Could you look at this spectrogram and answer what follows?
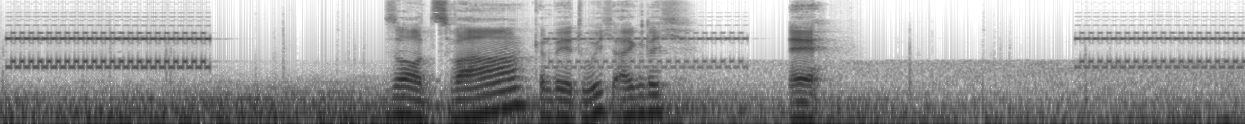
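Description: A telephone rings in the horror video game Is Simon There?, with a steady electronic ring that starts and stops in bursts while someone talks over the middle stretch.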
